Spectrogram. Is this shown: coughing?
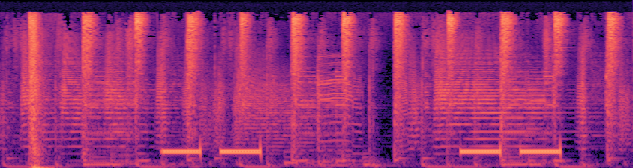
no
